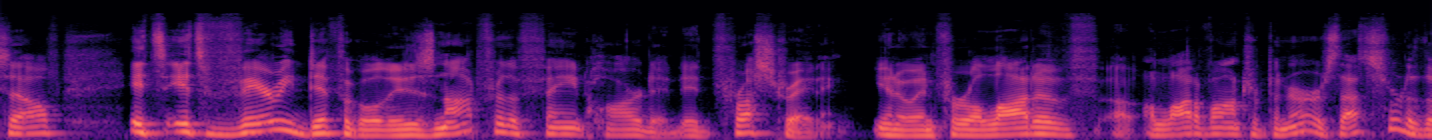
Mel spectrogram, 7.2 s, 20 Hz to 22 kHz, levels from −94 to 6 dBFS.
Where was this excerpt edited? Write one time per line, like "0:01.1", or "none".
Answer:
0:03.6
